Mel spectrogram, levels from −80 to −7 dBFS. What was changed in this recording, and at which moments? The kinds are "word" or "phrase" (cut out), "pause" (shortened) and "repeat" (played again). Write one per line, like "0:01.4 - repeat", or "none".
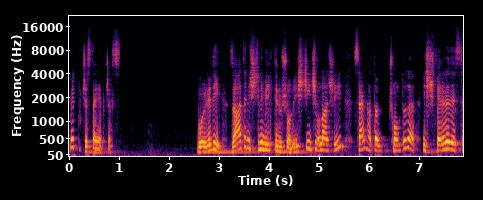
0:04.9 - word
0:07.0 - pause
